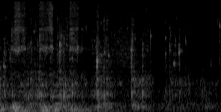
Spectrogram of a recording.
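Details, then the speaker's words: Furnace won't kick on, three red blinking lights; irregular gurgling and sloshing of trapped water over faint inducer fan hum, water sitting in inducer housing from a blocked condensate drain. "There's water sitting in this. So I'm pretty dang sure that's my problem."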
